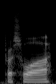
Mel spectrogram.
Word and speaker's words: Brossoit: Brossoit.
